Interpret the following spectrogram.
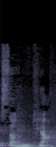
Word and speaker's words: संख्या: अब इसको आप स, ड, ख, या ऐसे नहीं पढ़ सकते हैं, इसे कहते हैं संख्या।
